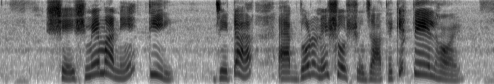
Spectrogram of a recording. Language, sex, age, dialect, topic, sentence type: Bengali, male, <18, Standard Colloquial, agriculture, statement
